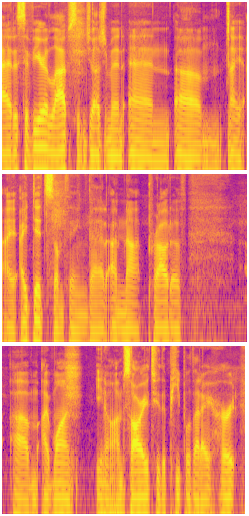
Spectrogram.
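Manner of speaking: very soft, scripted-sounding, rehearsed murmur. Parodying a YouTuber caught cheating: mock YouTuber apology voice. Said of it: "I've been practicing my YouTuber apology".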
